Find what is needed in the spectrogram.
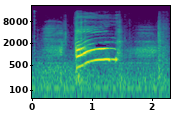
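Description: A single short call, rising in pitch and then levelling off, lasting about two-thirds of a second, just before the middle.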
